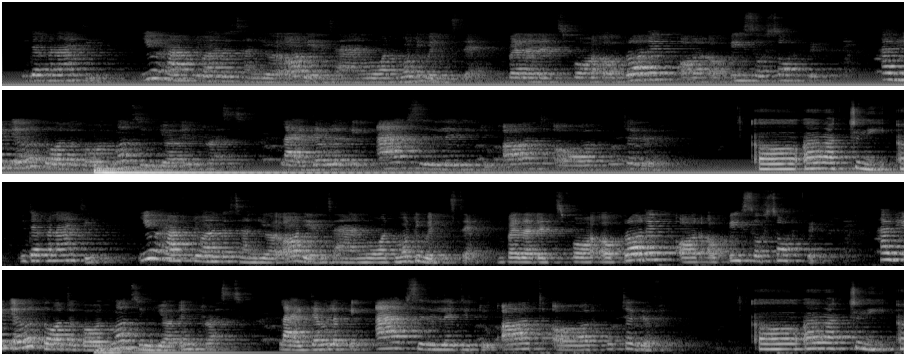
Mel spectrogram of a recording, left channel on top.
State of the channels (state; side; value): noise; left; hum, 10 dB below the sound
